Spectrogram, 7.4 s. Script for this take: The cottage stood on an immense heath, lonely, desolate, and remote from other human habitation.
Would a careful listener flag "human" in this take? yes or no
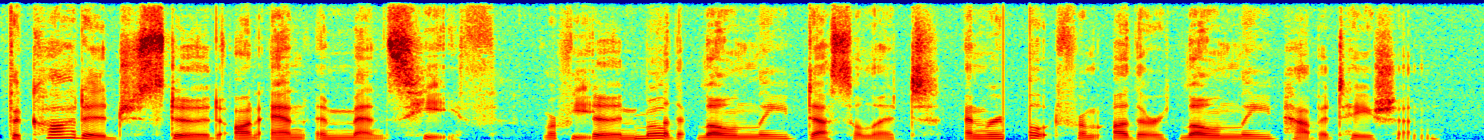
yes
